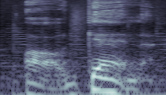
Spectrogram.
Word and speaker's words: again: También enfatizando la segunda sílaba de again, again, not again.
